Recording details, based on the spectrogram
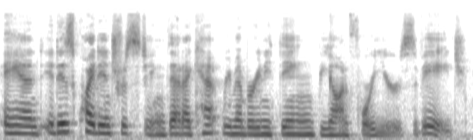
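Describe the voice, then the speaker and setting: A woman hosting a podcast, her voice a little raspy from travel, talking in an earnest, reflective way with frequent fillers and restarts. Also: mid-range voice, steady tone, moderate pace, dark tone. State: slightly raspy voice from travel fatigue. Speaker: podcast host. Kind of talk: candid podcast conversation.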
